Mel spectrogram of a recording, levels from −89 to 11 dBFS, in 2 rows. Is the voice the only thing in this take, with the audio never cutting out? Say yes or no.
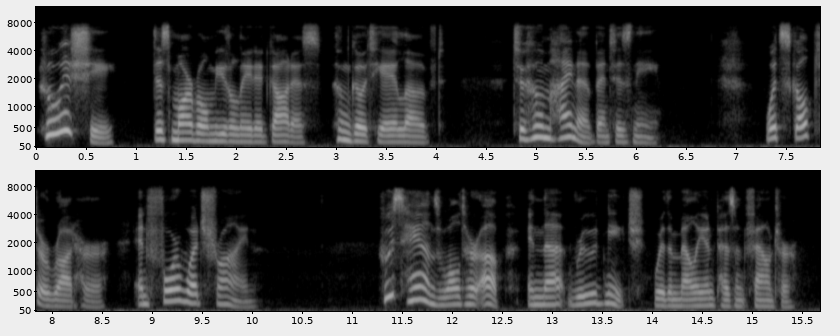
yes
